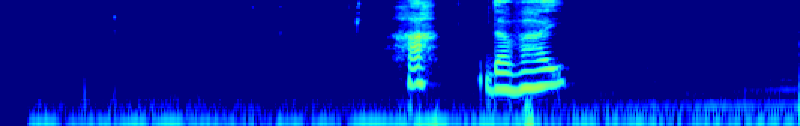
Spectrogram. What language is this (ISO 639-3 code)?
rus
